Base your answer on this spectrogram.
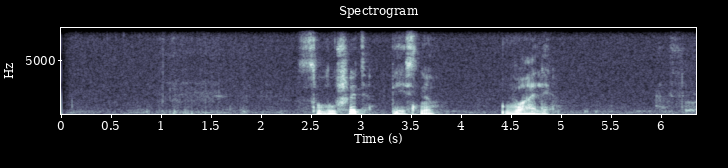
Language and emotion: Russian, positive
